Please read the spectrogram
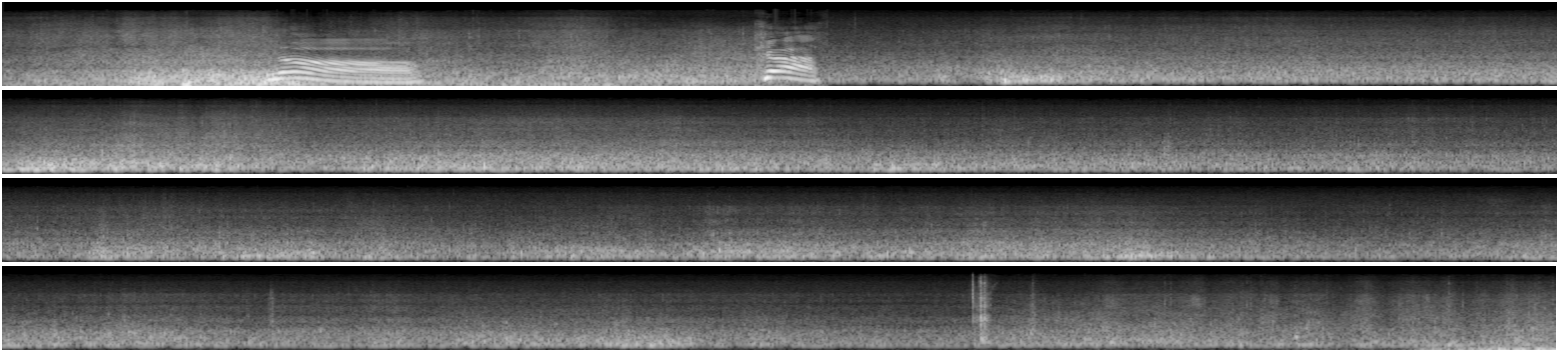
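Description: Wind blowing across the microphone over the rush of sea waves, loud and gusty for the first few seconds, then a steadier, lower wash. A single sharp click comes near the end.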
